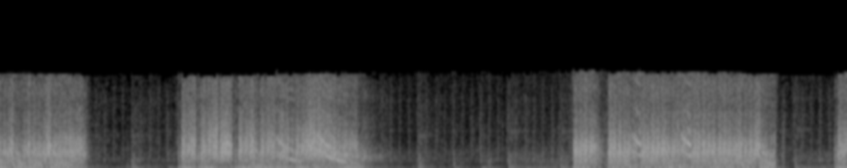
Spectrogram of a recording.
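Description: Film gunfire: three long bursts of rapid automatic fire, each about two seconds, with a few falling whines among the shots, over background music.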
